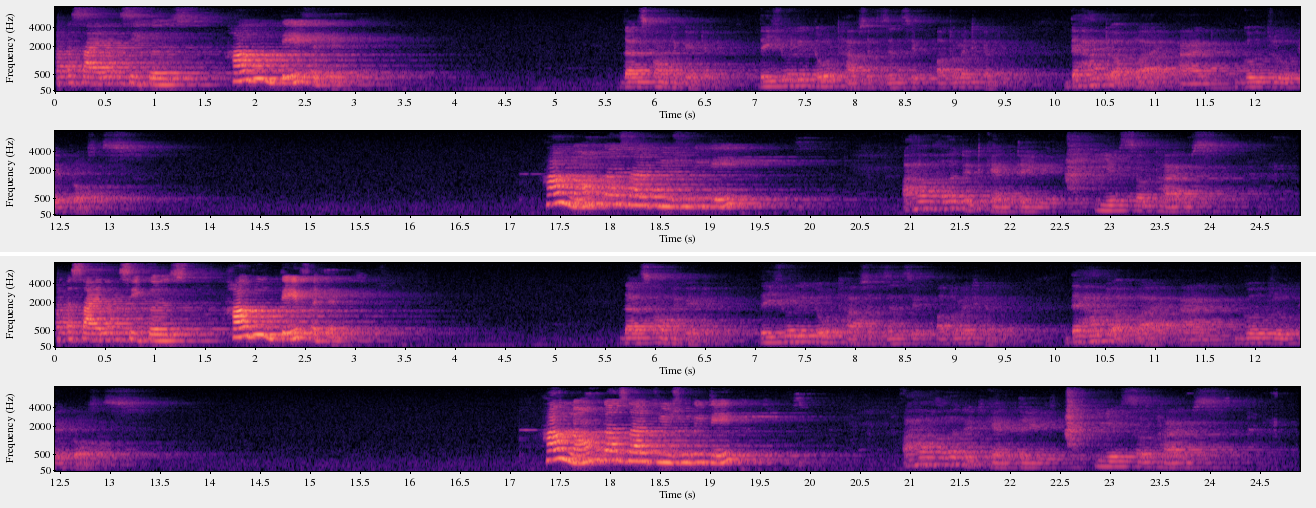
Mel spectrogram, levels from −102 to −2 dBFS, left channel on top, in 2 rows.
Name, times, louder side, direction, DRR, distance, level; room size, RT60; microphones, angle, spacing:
voice 1, 0.0-1.3 1.7-2.9 17.3-19.6 22.6-22.8, right 3 dB, 75° right, 5 dB, 0.6 m, -31 dB
voice 2, 5.6-6.6 7.0-9.5 10.1-13.3 20.9-22.3 22.8-24.1, left 1 dB, 85° left, -3 dB, 1.9 m, -44 dB
14.5 x 7.8 x 2.3 m, 2.4 s
head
